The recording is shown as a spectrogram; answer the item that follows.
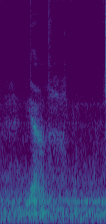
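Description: A single quiet, half-whispered "yeah" from a woman, otherwise low room tone.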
